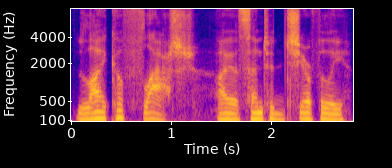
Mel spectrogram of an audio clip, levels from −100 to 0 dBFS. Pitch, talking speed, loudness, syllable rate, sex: 110 Hz, 125 wpm, -17 LUFS, 4.1 syllables/s, male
